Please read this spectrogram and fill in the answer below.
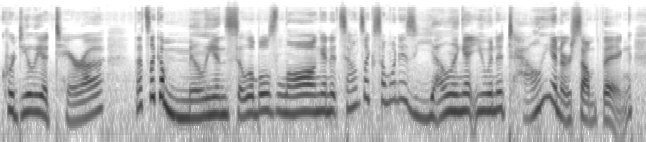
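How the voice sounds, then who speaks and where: A woman's voice: a little high, expressive, brisk, darkish tone, natural voice. A woman playing a wry, blunt survivor and loyal friend in an audio drama, casual and teasing.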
